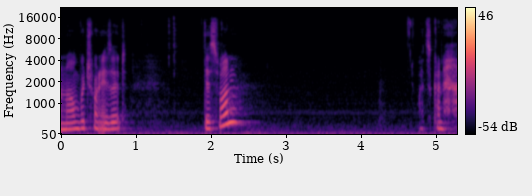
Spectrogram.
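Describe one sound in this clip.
A young woman speaks calmly and closely into a microphone, in short phrases.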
